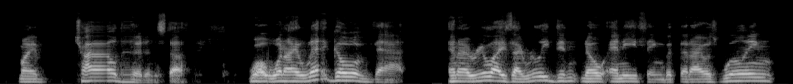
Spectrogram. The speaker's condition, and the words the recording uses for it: No condition.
